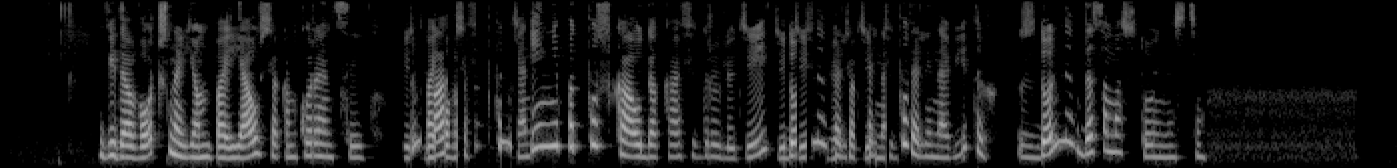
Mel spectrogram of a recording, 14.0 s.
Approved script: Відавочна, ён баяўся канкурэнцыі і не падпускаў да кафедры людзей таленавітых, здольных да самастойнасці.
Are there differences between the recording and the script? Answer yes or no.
yes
